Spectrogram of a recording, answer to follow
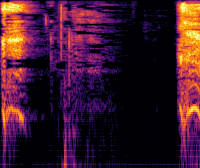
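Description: A man coughing twice, once right at the start and again near the end.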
